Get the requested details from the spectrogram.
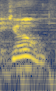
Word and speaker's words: Django: Meu nome é Django. O D é mudo.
